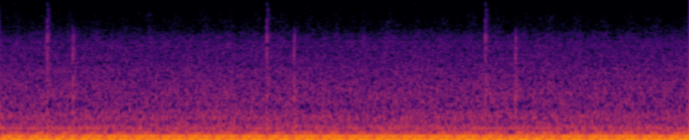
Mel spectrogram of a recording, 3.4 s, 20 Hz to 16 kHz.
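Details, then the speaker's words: 1998 Ford Ranger 3.0 (swapped engine) after repair of a high, rough idle: steady, even idle at about 880 rpm, desired about 896, idle air solenoid at 34%; runs normally. "I don't know if it's correct or not but it is definitely running better um see RPM is 880"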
